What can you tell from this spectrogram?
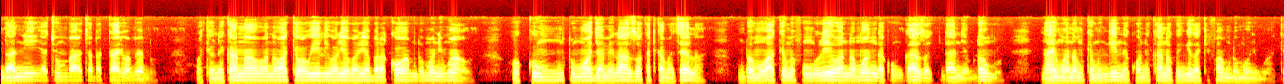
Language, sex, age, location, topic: Swahili, male, 25-35, Kisii, health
